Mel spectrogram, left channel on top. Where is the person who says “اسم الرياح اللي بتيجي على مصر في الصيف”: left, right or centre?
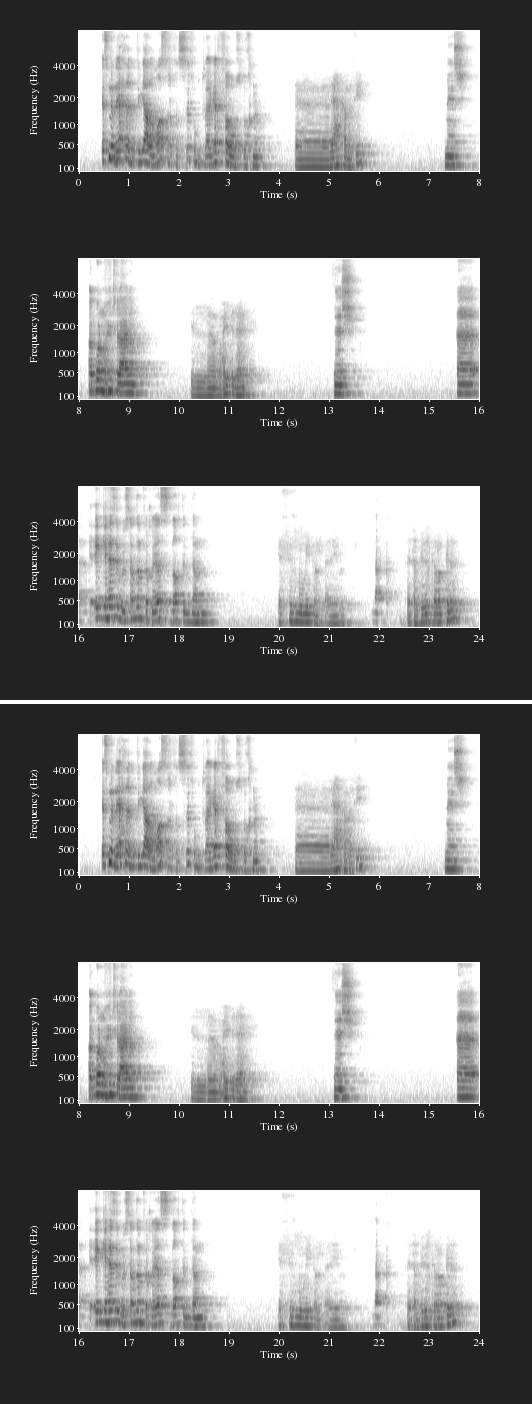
Right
